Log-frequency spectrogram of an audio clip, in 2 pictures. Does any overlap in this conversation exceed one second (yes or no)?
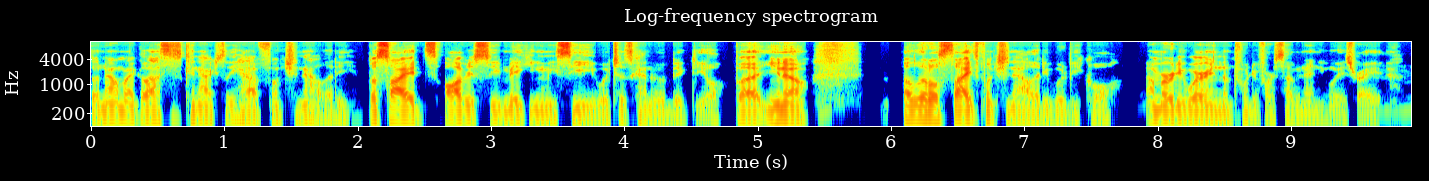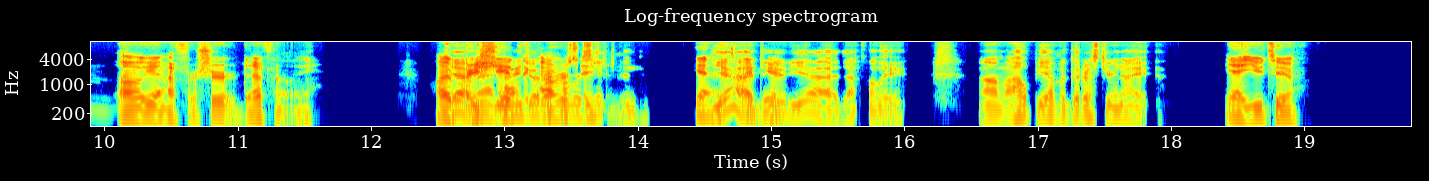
yes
